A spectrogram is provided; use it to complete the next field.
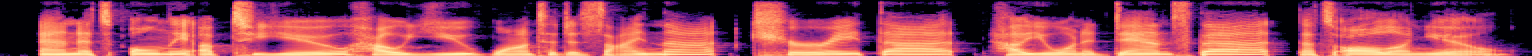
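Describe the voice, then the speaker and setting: A woman talks fairly slowly with hardly any pauses in an ordinary speaking voice at a medium pitch, her intonation fairly even and loudness very even. The recording is very clean, with a silent background and a dry, close sound with no echo. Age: 30s. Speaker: podcast host and life coach. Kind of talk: personal reflection monologue.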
